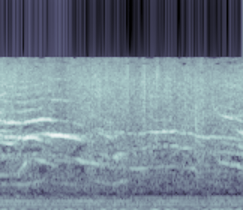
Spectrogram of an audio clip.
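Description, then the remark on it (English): About half a dozen cats meow and yowl at once, a steady overlapping chorus of high, wavering cries, continuing throughout with no speech. “Yes, some fiend, knowing her deadly fear of cats, has locked her in here with half a dozen of them.”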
